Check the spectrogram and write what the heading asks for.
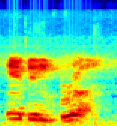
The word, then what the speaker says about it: Edinburgh: It's pronounced Edinburgh.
